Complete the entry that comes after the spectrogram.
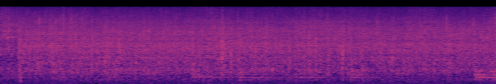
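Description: Chicken wings sizzling in freshly added oil on a Blackstone flat-top griddle: a steady frying hiss as the skin crisps.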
